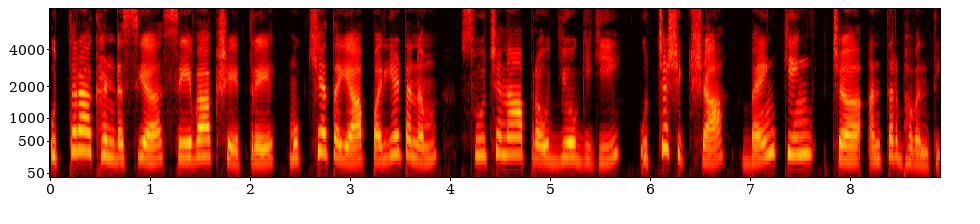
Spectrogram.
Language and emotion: Sanskrit, neutral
